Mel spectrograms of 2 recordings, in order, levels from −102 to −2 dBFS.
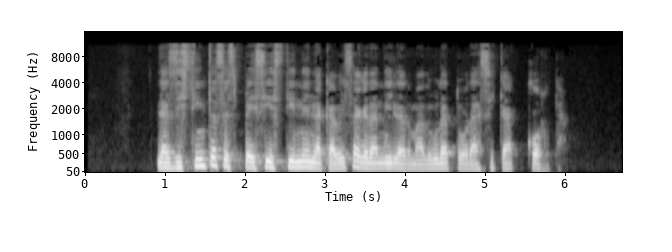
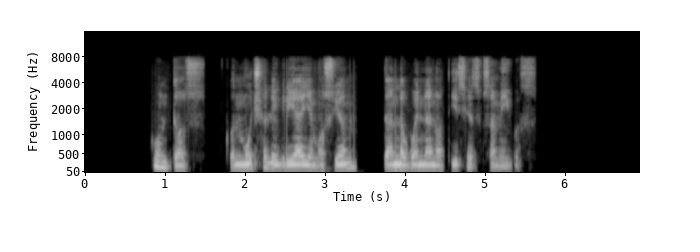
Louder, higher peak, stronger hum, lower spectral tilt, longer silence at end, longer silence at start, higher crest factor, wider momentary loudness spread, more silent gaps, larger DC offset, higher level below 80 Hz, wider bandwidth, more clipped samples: first, -16 LUFS vs -32 LUFS; first, -2 dBFS vs -14 dBFS; neither; first, -7.5 dB/octave vs -4 dB/octave; second, 0.95 s vs 1.3 s; about the same, 0.9 s vs 0.85 s; second, 14 dB vs 20 dB; second, 8 LU vs 12 LU; second, none vs 1.51-1.76 s, 3.47-3.73 s; neither; first, -56 dBFS vs -64 dBFS; first, 11.5 kHz vs 8.2 kHz; neither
